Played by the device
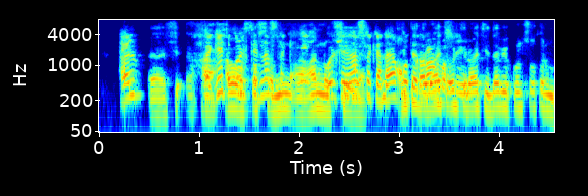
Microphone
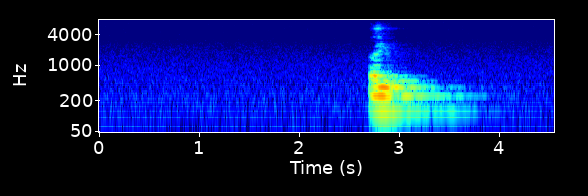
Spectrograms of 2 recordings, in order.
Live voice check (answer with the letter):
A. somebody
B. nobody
A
